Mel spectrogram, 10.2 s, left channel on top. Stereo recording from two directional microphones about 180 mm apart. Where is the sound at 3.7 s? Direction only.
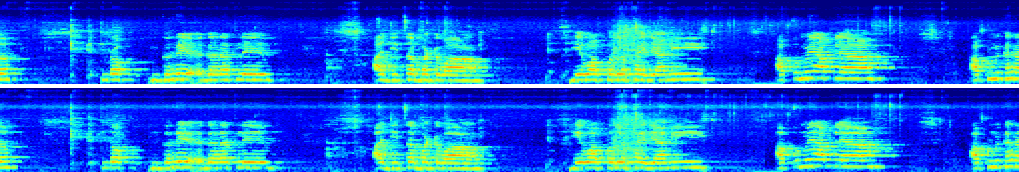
Centre (ahead or behind).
